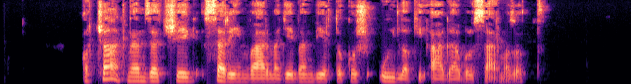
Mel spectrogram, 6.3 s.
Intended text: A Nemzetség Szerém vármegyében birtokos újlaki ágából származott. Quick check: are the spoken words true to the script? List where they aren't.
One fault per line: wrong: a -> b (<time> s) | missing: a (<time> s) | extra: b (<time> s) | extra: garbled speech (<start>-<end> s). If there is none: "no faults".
extra: Csák (0.9 s)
